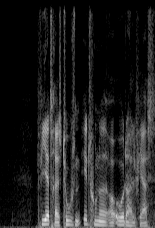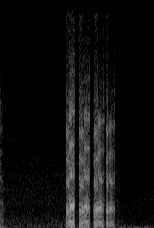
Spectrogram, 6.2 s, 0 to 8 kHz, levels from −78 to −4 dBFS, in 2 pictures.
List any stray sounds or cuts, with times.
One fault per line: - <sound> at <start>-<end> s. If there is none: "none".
- laugh at 4.4-5.4 s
